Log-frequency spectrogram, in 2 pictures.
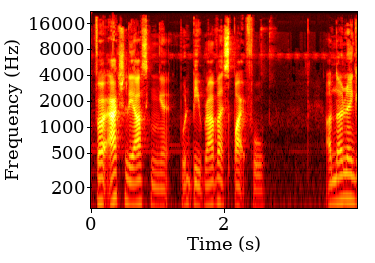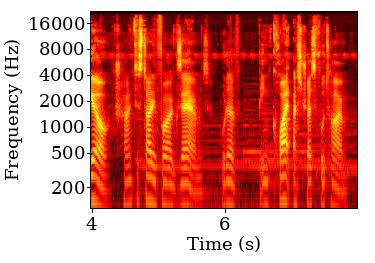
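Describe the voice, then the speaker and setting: A man's voice: fairly low pitch, normal speed, bright, forceful tone. A man reading a visual novel aloud, with casual asides and some stumbles over words that he goes back over. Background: music playing behind the voice.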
